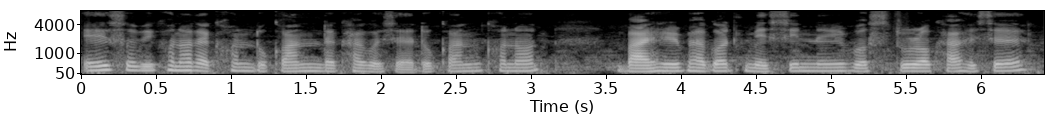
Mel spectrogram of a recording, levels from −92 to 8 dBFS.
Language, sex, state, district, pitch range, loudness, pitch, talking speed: Assamese, female, Assam, Sonitpur, 145-165 Hz, -22 LUFS, 155 Hz, 110 wpm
